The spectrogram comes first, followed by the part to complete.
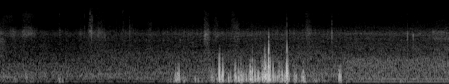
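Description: Steady wind on the microphone, with a second or so of irregular knocks and rustling from handling about two seconds in.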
